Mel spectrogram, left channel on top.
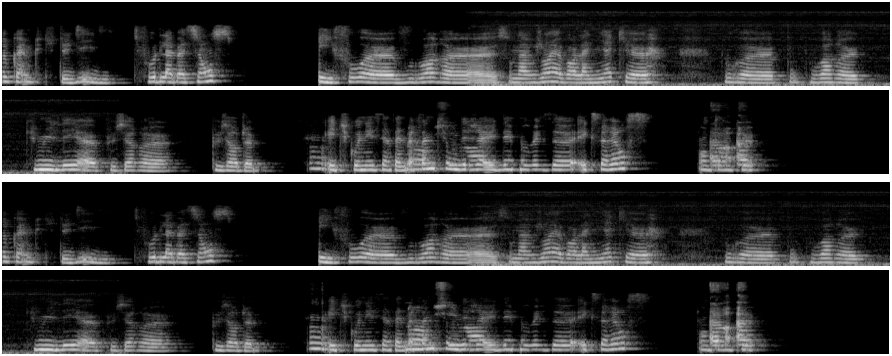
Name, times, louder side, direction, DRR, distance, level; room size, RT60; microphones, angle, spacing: voice 1, 0.0-2.3 3.2-8.6 9.2-10.6 11.0-11.5 12.1-15.3 15.8-16.4, left 3 dB, 40° left, 0.6 m, -20 dB
Bicycle, 4.6-10.1, equal, ahead, 1.9 m, -36 dB
voice 2, 12.9-13.7 16.0-16.4, right 4 dB, 80° right, 0.7 m, -21 dB
10.0 x 4.9 x 3.9 m
head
